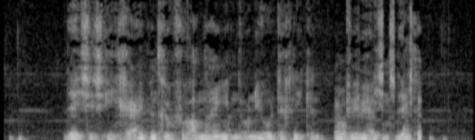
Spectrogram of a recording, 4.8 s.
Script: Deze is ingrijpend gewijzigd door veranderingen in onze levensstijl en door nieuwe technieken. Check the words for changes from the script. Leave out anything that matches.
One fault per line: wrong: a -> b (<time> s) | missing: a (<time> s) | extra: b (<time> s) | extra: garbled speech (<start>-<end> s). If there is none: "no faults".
missing: gewijzigd (1.6 s)
missing: in onze levensstijl (2.3 s)
extra: garbled speech (3.3-4.2 s)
